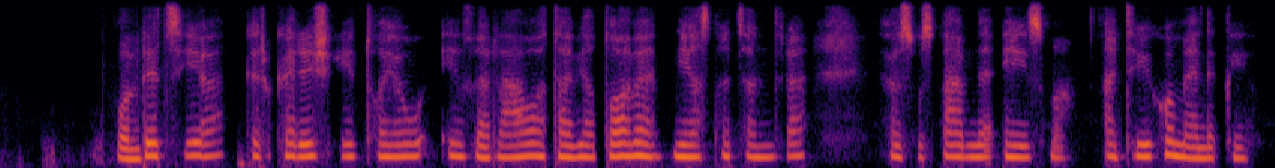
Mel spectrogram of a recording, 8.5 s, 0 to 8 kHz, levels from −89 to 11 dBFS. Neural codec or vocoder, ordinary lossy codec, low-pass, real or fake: codec, 16 kHz in and 24 kHz out, 0.8 kbps, FocalCodec, streaming, 65536 codes; Opus, 16 kbps; 7.2 kHz; fake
